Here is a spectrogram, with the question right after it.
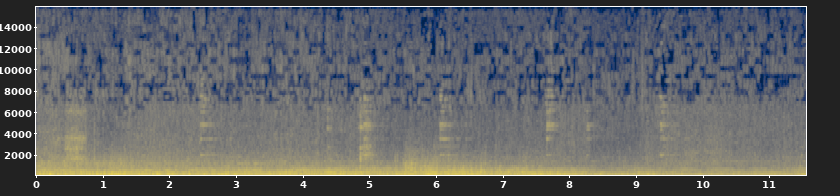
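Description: A thunderstorm in Cyrodiil in Elder Scrolls Online: low, continuous rolling thunder with a few brighter crackling and clinking accents, loud and steady, without speech.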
